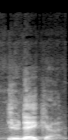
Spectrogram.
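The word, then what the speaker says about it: Unicoi: if you shall receive I did get a pronunciation oh good Unica Unica uh now I know now I know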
